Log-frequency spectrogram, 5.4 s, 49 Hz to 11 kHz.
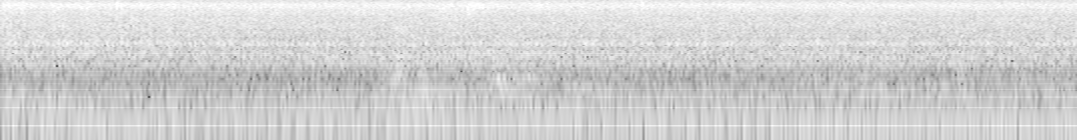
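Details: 2010 Kia Ceed 1.4 MPI petrol idling with an uneven, stumbling beat and irregular low thumps; cylinder misfire from a failed ignition coil, fixed by replacing the ignition coil and spark plug.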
